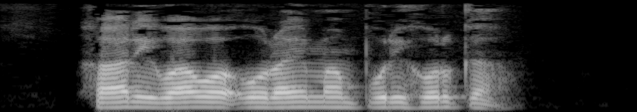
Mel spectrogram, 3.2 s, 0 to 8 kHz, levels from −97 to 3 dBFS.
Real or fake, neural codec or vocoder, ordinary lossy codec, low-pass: real; none; MP3, 32 kbps; 7.2 kHz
